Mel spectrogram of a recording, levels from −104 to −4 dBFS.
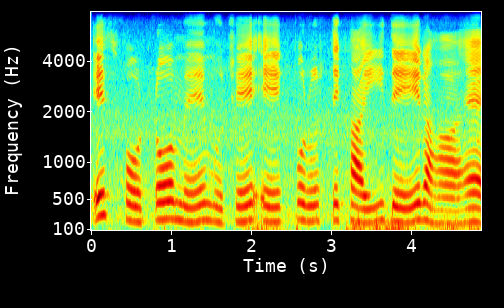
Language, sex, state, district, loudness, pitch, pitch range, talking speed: Hindi, female, Madhya Pradesh, Katni, -17 LUFS, 205 Hz, 195-220 Hz, 125 wpm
